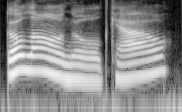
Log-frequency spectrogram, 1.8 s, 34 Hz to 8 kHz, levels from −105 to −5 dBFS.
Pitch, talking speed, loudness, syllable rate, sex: 210 Hz, 130 wpm, -16 LUFS, 2.5 syllables/s, female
